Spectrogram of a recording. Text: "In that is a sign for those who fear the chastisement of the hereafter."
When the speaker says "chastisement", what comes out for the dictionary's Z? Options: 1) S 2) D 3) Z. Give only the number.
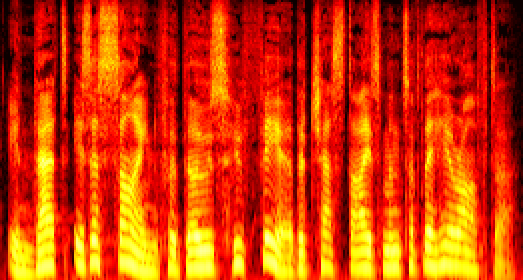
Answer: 3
